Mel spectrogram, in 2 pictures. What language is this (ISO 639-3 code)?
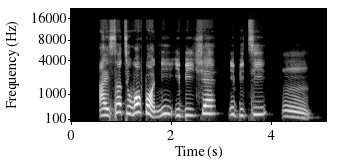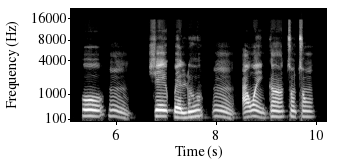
yor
